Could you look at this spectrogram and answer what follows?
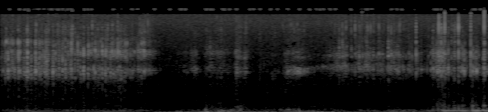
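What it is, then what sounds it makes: Silicone scrubber brush. An orange silicone bristle scrubber brush is held in one hand while fingertips and nails scratch across its bristles. The result is bursts of dry, bright, crackling scratches over a low rumble. There is a quieter stretch in the middle, and the scratching grows louder again at the end.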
